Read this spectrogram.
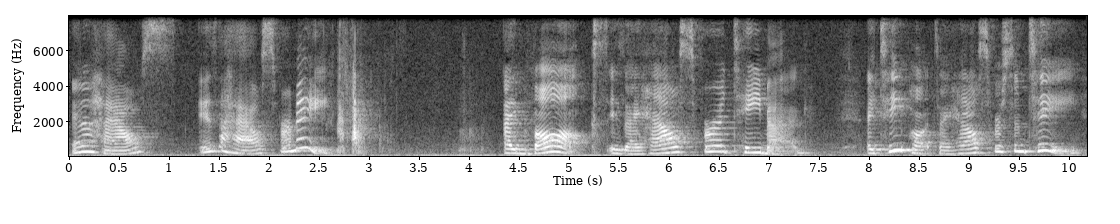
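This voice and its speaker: A woman teacher reading a rhyming picture book aloud to young children, with deliberate, singsong storybook phrasing. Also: high-pitched, animated, fairly bright tone. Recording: roomy echo with some background noise.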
